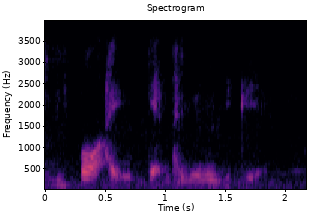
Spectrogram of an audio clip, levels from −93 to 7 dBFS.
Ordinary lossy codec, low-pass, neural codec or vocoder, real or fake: none; 3.6 kHz; none; real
